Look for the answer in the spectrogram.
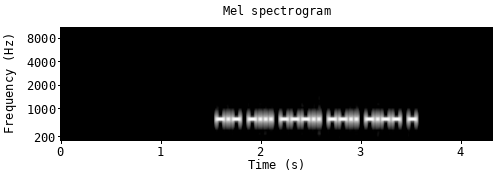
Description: Morse code, heard as a keyed tone, about 46 wpm, 700 Hz. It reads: KB8ZYT
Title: USA Call Signs - 6 Characters - Repeated 3x - 45wpm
